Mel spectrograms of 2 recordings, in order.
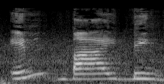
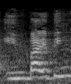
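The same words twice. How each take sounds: First: "imbibing" slowly split into im-bi-bing; three separate drawn-out beats on "imbibing"; syllable by syllable. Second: Said in the usual way. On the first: Shown as a demonstration. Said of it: "So three". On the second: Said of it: "imbibing have got three syllable".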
